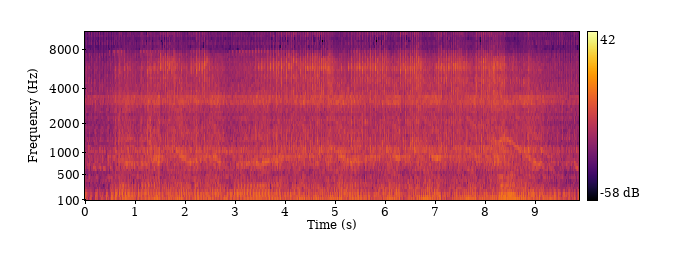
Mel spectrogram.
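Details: Honda Beat FI scooter engine running with busy, uneven "kletek" rattle from the rear CVT pulley/clutch riding over the engine note.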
